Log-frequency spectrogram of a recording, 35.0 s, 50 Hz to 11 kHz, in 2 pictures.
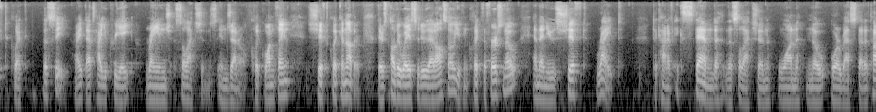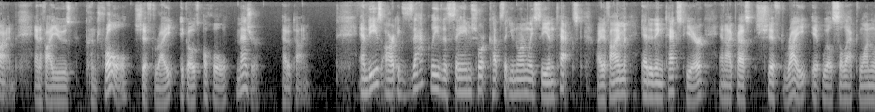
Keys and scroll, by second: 11.4 shift+Right, 12.8 shift+Right, 14.0 shift+Right, 15.6 shift+Right, 20.7 ctrl+shift+Right, 22.2 ctrl+shift+Right, 23.3 ctrl+shift+Right, 24.4 ctrl+shift+Right, 29.5 Left, 33.1 shift+Right, 33.8 shift+Right, 34.4 shift+Right.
